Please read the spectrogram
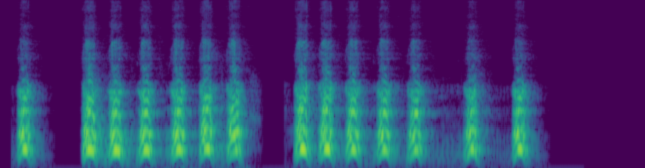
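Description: A young puppy barking at its own reflection in a mirror: about fourteen short, high-pitched barks in quick runs, one, then six, then five, then two more spaced out, stopping well before the end.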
